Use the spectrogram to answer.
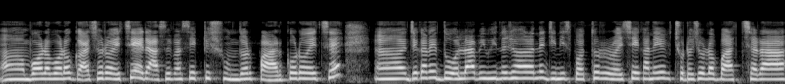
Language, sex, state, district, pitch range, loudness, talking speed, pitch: Bengali, female, Jharkhand, Jamtara, 245-275 Hz, -11 LUFS, 175 wpm, 260 Hz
